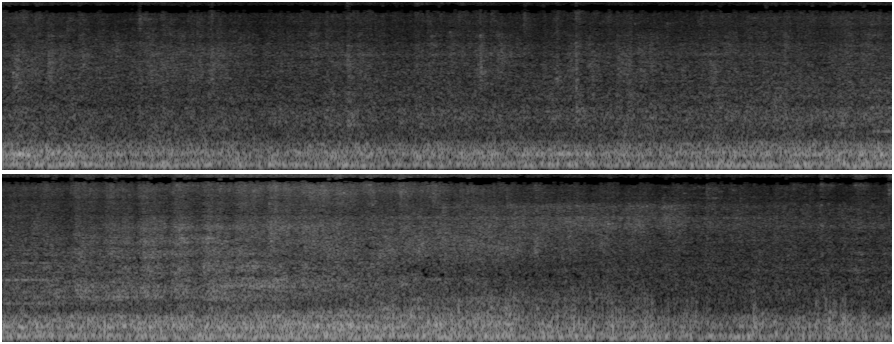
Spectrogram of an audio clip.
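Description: Freight train rolling past: a steady, heavy rumble of wheels on the rails.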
